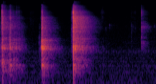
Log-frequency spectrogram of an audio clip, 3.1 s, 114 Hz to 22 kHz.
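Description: Magazine handled and seated into an AK-47 rifle: a series of sharp metallic clacks and snaps, close and crisp, with short gaps between them and a final faint click.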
